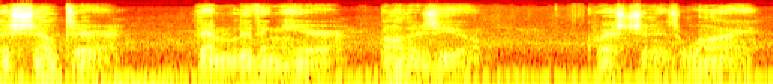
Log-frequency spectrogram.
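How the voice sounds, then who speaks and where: A man in a put-on character voice, fairly slow, with long, frequent pauses over loud background noise. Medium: video game. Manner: curt, dry.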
